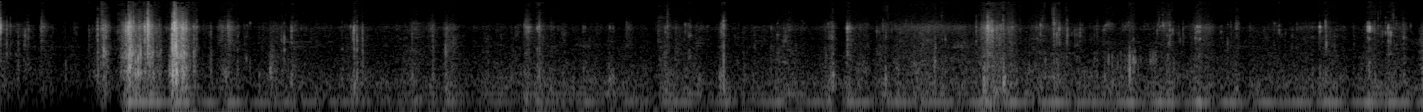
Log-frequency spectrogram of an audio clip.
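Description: A person biting into a grilled chicken sandwich and chewing it close to the microphone. The bite is loudest a little over a second in, and scattered small clicks of chewing follow.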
